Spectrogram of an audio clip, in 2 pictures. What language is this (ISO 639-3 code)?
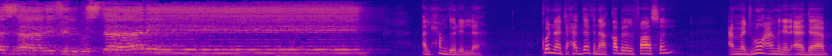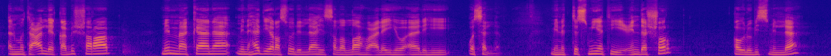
ara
